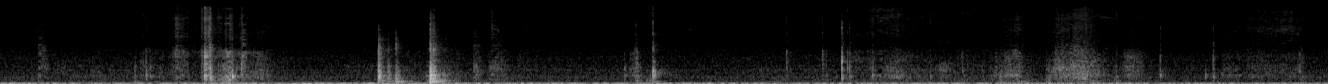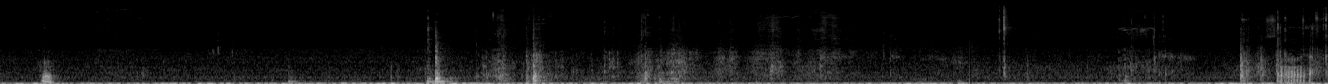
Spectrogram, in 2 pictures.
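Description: A folding knife slitting the tape and scraping along the seams of a cardboard box, with irregular scraping and rubbing and a few sharp knocks as the box is handled and opened.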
